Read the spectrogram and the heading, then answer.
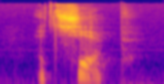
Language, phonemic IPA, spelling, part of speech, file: Swedish, /ɕøːp/, köp, noun / verb, Sv-köp.ogg
- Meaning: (noun) purchase; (verb) imperative of köpa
